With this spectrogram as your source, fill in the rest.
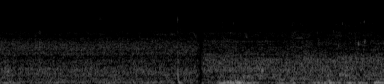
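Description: A creek flows steadily nearby as a broad, constant wash of rushing water, moderately quiet and unbroken, with a faint low thump partway through.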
